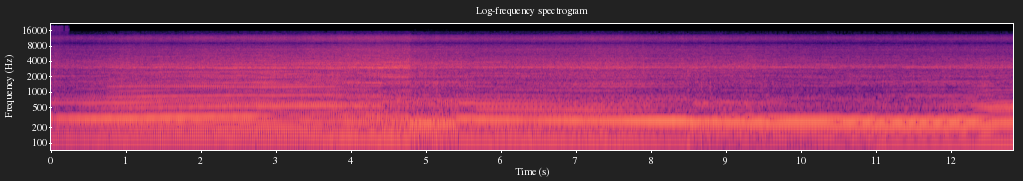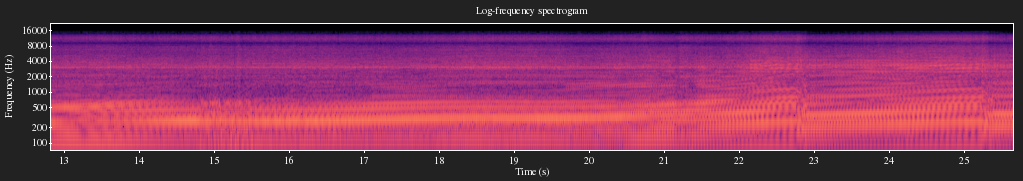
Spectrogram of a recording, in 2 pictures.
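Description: An Aprilia RS660 fitted with a CRT exhaust circles Barber Motorsports Park, its engine a steady, close, continuous drone that shifts pitch gently as the rider eases off to maintenance throttle, with no talk over it.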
